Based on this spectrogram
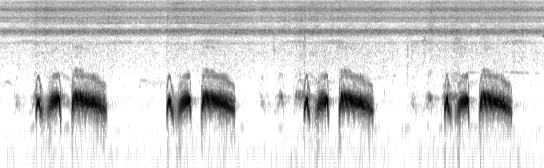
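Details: Lure recording of a spotted dove. Four clean repeated phrases, each two quick hooked notes followed by a longer, slightly descending hoarse coo, spaced about two seconds apart in otherwise quiet surroundings.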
